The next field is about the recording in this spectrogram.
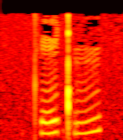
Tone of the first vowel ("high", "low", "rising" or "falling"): rising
